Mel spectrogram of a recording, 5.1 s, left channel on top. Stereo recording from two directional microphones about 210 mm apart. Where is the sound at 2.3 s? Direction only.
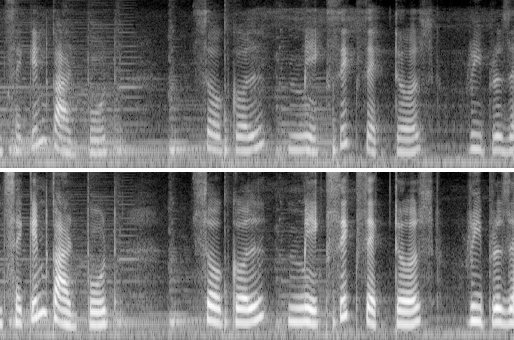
40° right (ahead or behind).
